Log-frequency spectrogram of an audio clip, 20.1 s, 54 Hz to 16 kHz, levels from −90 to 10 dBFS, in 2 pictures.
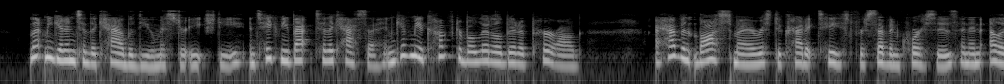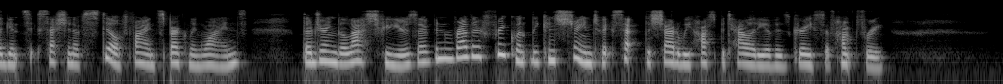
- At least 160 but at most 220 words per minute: Yes, average, 195 wpm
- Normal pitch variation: Yes, average, 4.1 semitones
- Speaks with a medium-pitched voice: No, high, 225 Hz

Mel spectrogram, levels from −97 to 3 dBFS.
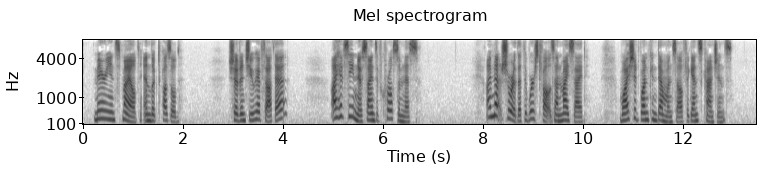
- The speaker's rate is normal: Yes, average, 155 wpm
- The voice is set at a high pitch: Yes, high, 225 Hz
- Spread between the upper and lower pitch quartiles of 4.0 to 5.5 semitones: Yes, average, 4.8 semitones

